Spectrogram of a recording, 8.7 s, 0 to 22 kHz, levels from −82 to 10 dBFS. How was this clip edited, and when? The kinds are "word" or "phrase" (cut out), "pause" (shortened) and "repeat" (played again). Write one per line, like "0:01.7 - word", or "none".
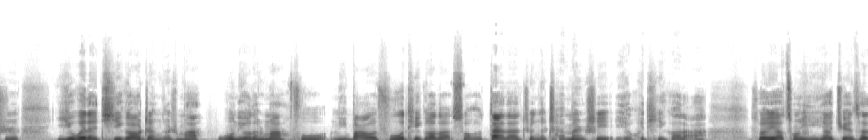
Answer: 0:02.1 - pause
0:04.9 - pause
